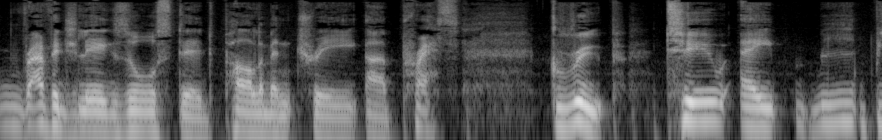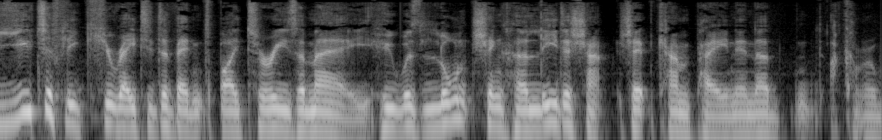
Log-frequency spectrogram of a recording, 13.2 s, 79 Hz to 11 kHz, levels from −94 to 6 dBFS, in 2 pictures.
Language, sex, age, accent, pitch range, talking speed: English, male, 40-59, British, 100-125 Hz, 115 wpm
